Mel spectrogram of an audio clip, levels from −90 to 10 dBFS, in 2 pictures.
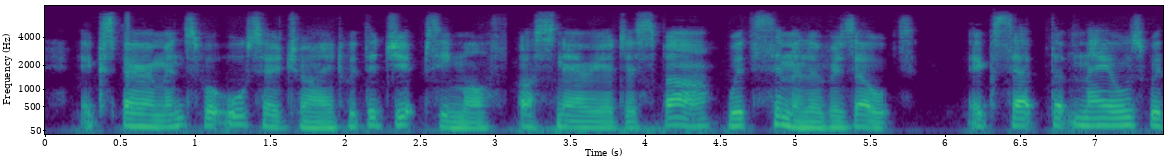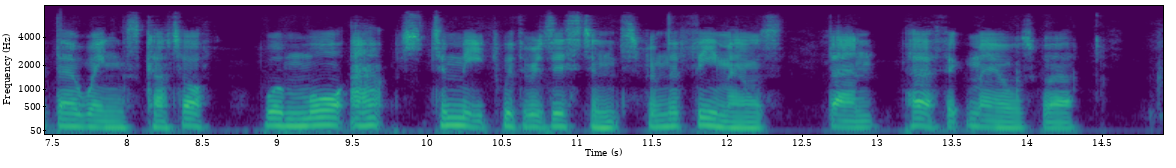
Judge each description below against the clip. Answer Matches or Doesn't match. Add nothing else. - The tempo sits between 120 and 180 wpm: Matches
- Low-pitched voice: Matches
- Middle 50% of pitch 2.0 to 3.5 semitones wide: Doesn't match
